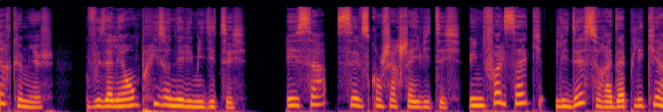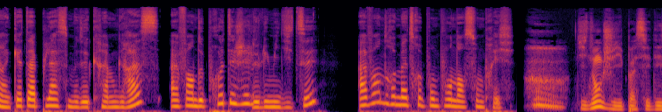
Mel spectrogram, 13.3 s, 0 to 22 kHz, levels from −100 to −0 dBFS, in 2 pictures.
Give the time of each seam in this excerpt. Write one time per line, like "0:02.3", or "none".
0:03.6
0:04.6
0:05.0
0:09.1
